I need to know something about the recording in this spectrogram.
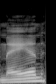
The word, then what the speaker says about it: naan: How do you pronounce that bread? Naan. Is that Nan? Nan? It's just called Nan.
